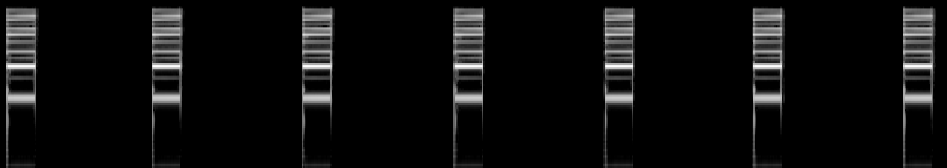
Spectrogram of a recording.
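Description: Quiz countdown timer sounding seven short, identical electronic beeps, one a second, with silence between them as the seconds run down.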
